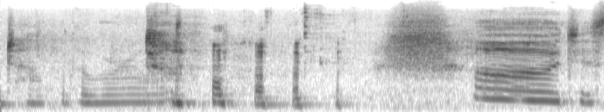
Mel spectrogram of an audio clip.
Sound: laughs

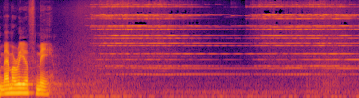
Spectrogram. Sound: chimes ringing

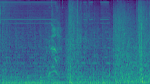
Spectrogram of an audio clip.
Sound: gunfire

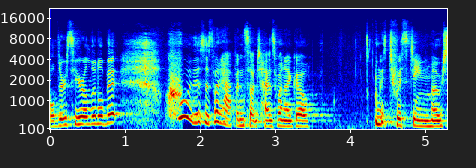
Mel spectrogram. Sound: exhales

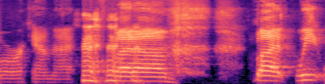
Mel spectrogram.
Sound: laughing

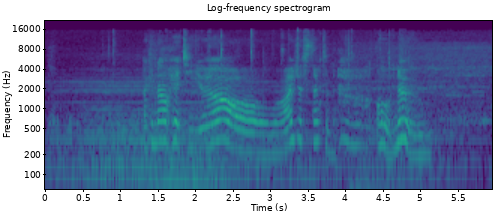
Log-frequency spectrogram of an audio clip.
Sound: gasp

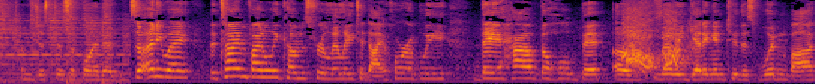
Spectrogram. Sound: oh f*ck!

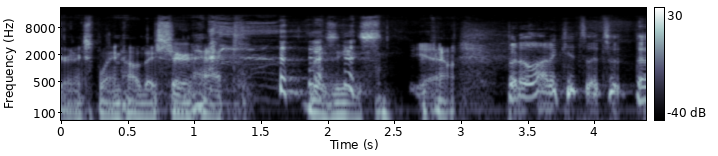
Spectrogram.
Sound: laughing

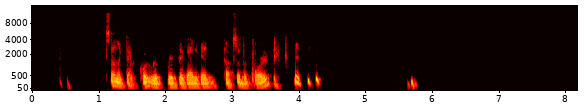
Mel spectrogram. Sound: background conversations

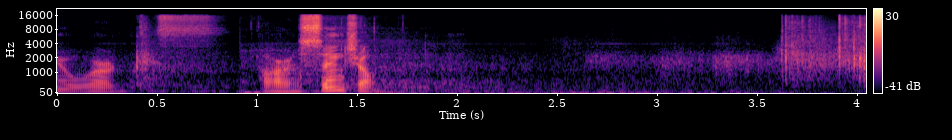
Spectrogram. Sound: applause

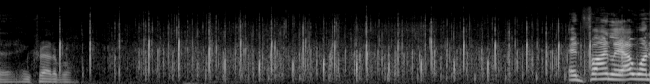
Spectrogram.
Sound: applause

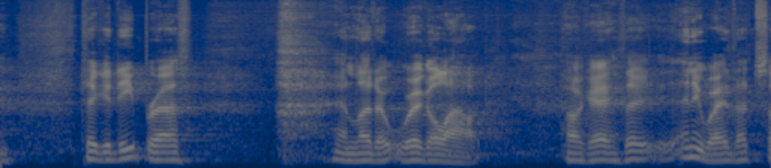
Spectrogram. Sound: exhaling

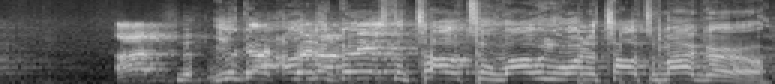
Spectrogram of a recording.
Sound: stammers

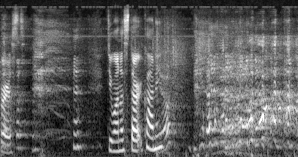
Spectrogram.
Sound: laugther

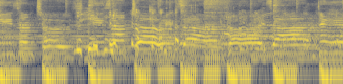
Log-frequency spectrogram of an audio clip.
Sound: giggling

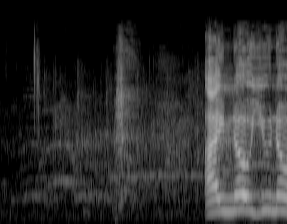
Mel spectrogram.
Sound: cheering

